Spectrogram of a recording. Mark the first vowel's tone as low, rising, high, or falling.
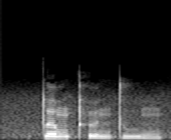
high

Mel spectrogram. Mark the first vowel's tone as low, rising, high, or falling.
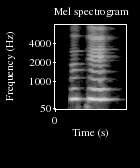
high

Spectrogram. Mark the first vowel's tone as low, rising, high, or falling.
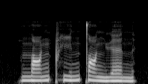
rising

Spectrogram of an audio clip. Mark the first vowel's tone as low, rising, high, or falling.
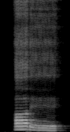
high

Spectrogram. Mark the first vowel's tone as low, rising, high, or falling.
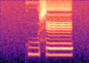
high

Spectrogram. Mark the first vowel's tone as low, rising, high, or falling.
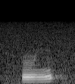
rising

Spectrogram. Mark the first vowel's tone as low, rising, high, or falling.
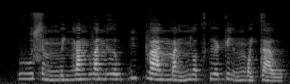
rising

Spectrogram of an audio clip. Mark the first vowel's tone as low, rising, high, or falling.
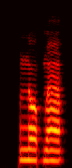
high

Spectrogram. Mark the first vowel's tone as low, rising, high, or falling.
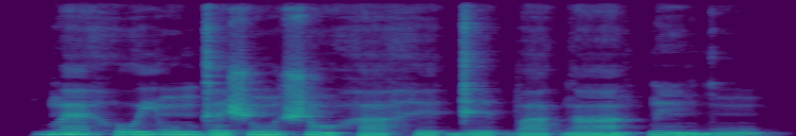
high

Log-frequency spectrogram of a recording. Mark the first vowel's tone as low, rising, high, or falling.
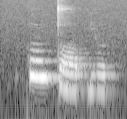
high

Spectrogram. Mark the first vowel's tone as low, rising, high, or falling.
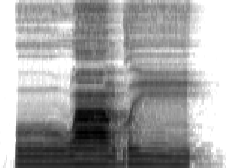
low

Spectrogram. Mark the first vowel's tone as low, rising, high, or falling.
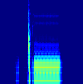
low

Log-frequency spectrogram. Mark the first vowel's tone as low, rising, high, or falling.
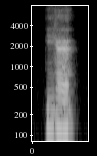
low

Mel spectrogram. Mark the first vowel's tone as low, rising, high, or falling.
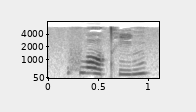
falling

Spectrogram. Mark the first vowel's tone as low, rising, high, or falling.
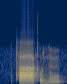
high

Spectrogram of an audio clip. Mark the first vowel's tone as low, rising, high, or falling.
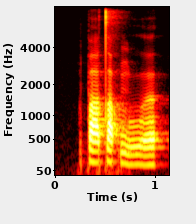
rising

